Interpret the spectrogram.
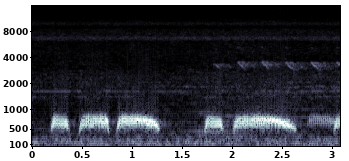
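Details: Spotted dove lure cooing with a fast run of hollow coos, several short and long in close succession, roughly two phrases within three seconds, with faint high whistles in the background.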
